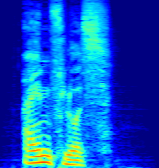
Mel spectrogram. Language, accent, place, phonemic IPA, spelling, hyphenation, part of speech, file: German, Germany, Berlin, /ˈaɪ̯nˌflʊs/, Einfluss, Ein‧fluss, noun, De-Einfluss.ogg
- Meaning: 1. inflow, influx 2. influence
